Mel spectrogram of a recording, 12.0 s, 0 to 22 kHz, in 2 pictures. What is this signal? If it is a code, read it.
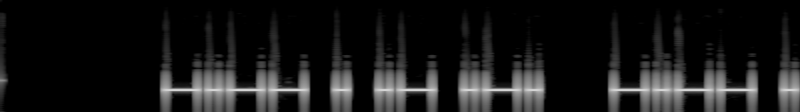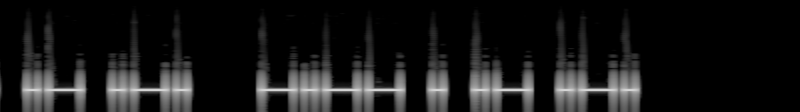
Morse code, heard as a keyed tone, about 15 wpm, 700 Hz. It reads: YEAR YEAR YEAR
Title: Top 200 Words Repeated 15wpm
